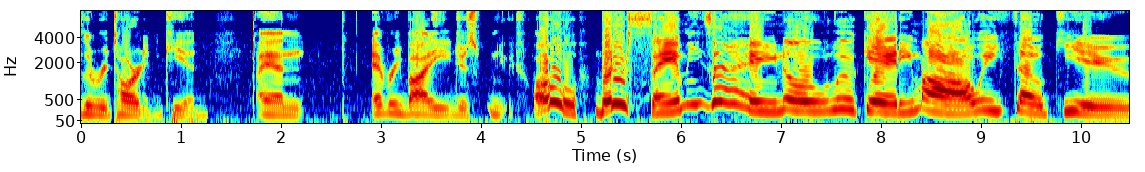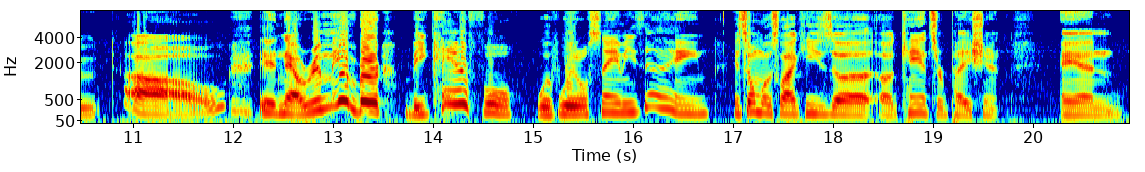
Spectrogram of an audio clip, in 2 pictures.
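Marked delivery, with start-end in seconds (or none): 4.5-11.9 put-on high, drawn-out baby-talk gushing; mocking, syrupy fawning at higher pitch; gushing cooing. Mock crowd cooing over a wrestler. 12.2-16.8 put-on baby-talk warning, pitched up; patronizing sing-song baby talk; mock coddling. Mock coddling voice about the wrestler.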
